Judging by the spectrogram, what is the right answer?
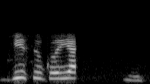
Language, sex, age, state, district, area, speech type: Urdu, female, 30-45, Uttar Pradesh, Lucknow, urban, conversation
